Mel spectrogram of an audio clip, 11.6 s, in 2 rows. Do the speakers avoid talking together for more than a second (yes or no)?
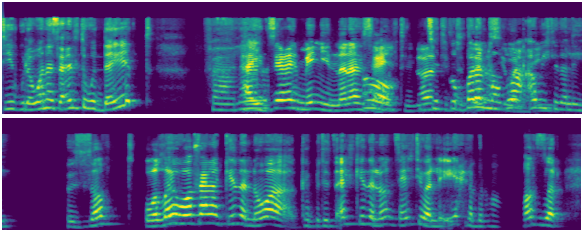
no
